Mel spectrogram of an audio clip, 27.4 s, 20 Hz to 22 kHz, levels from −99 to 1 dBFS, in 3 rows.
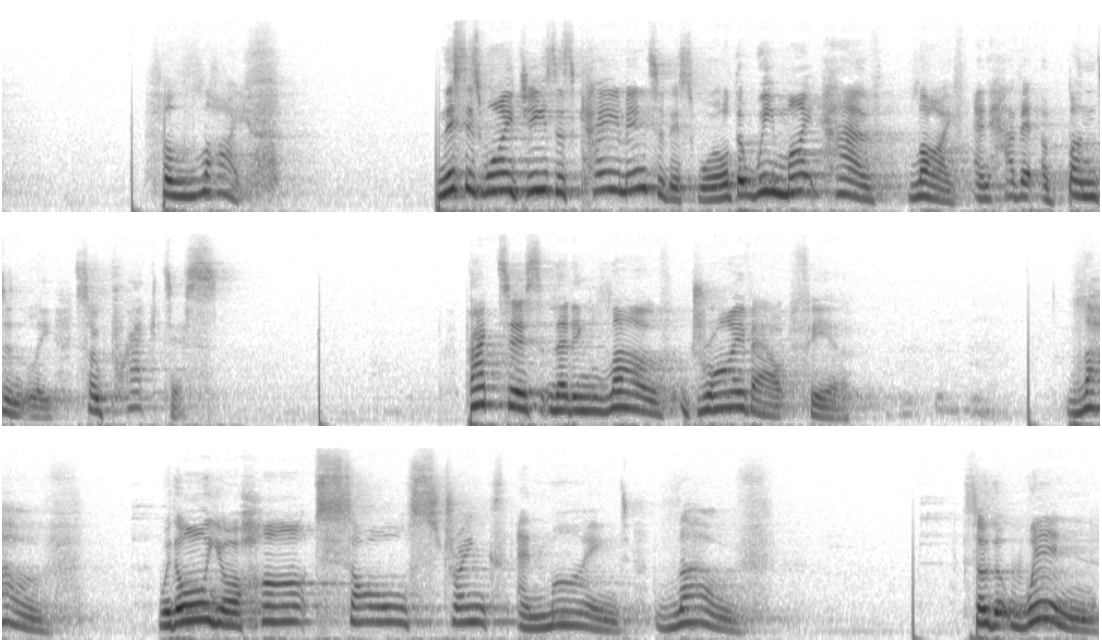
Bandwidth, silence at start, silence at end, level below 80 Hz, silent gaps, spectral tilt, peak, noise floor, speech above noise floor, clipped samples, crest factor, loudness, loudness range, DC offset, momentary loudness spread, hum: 14 kHz; 1.1 s; 0 s; -62 dBFS; none; -5.5 dB/octave; -12 dBFS; -77 dBFS; 45 dB; under 0.1%; 22 dB; -32 LUFS; 11 LU; under 0.1%; 17 LU; none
